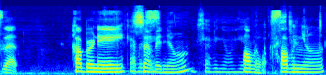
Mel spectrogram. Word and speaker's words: Sauvignon: pronounce that? Cabernet, Sauvignon. Sauvignon. Yeah. Sauvignon.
